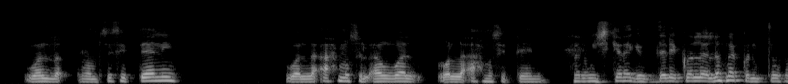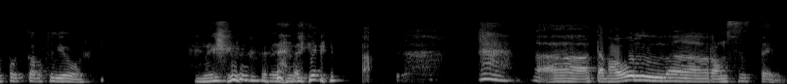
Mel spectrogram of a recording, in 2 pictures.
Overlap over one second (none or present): none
